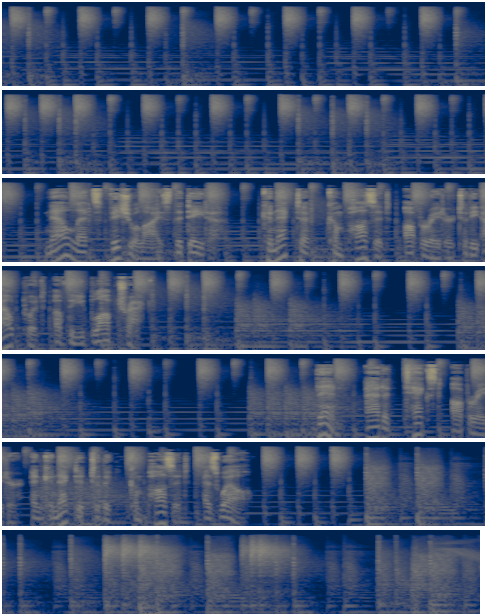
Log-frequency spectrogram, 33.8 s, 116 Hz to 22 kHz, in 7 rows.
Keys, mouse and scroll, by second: 1.2 n, 2.3 click, 3.7-5.0 typing, 6.6-7.7 typing, 8.8 click, 11.1 right click, 11.3 c, 14.1-15.5 typing, 19.9 click, 21.7 click, 23.5 click, 25.1 click, 28.1 click, 29.0 click, 32.3 click.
